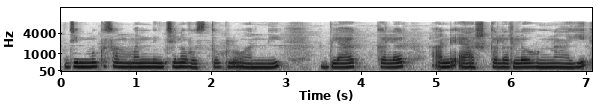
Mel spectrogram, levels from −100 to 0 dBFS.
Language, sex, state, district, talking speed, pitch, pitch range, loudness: Telugu, female, Telangana, Hyderabad, 100 wpm, 195 Hz, 190-205 Hz, -13 LUFS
